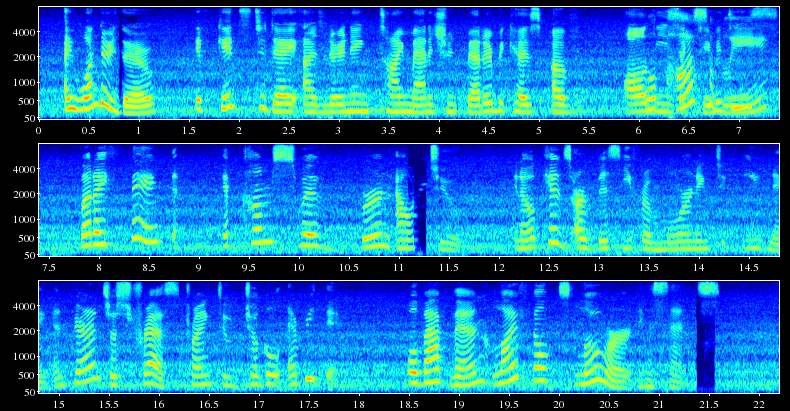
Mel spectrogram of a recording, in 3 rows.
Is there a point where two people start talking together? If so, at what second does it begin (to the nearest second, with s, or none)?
6 s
